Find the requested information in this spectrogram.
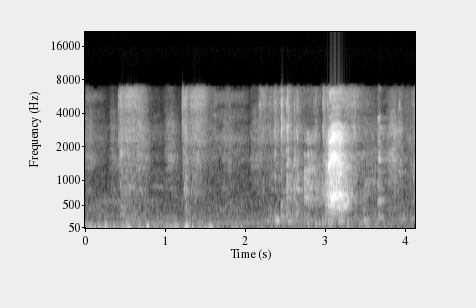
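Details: A blue Staffy named Jinx barks at a broom that frightens her: a few muffled breathy noises, then one abrupt, loud bark rising out of quiet room hum, trailing into short low sounds.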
